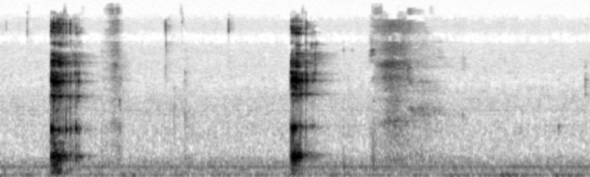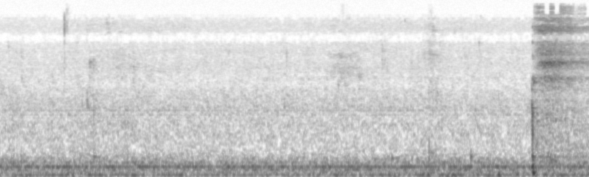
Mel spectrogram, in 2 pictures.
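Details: Two loud burps and a softer third after a quick chug of a drink, in quiet room noise; belching of swallowed air from the stomach.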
